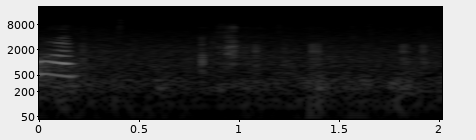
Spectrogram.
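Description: A woman's voice finishing the word "on" with a rising, coaxing pitch at the very start, then quiet outdoor ambience with a few faint ticks.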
